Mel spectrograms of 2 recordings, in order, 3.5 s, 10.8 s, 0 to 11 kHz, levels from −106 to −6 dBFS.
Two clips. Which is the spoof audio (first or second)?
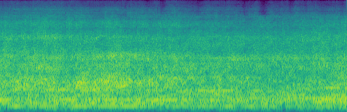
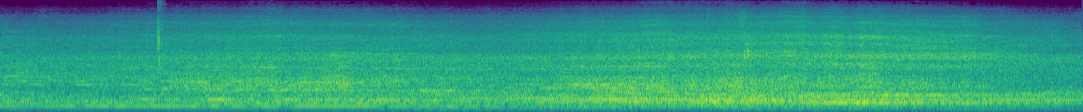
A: first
